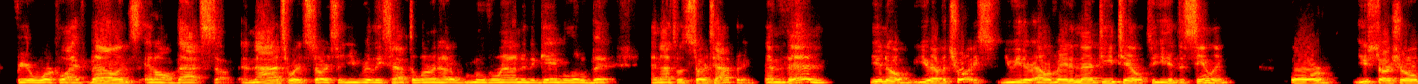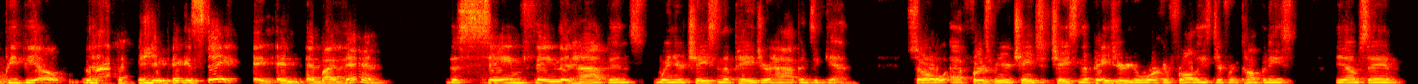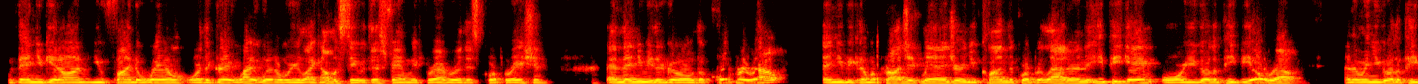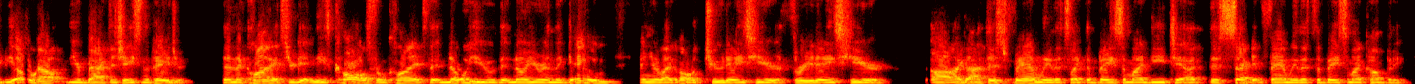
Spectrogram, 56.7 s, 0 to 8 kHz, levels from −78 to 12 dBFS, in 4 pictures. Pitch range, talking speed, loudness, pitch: 105-145 Hz, 235 wpm, -18 LUFS, 115 Hz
